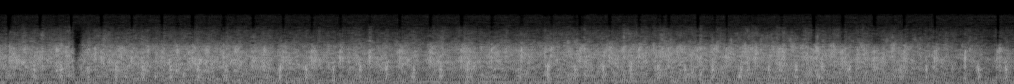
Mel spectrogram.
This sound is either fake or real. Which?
fake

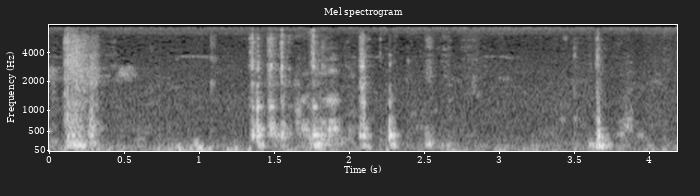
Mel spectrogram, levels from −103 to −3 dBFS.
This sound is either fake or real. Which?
real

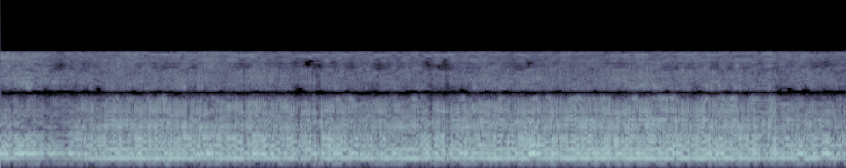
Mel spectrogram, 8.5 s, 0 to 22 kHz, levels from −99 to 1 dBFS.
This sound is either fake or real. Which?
fake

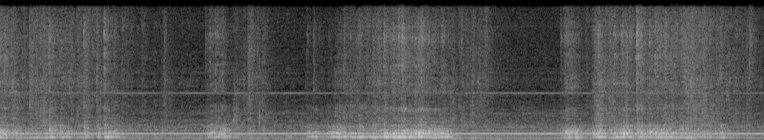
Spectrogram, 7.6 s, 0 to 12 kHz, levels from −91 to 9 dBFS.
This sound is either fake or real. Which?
fake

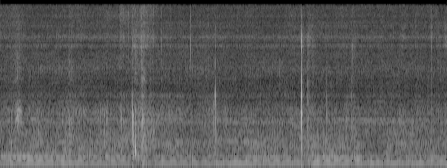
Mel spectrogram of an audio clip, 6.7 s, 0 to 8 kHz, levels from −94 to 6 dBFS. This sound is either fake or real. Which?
fake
